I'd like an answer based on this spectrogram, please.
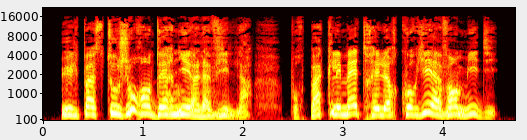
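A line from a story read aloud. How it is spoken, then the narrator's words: Cook's grumble. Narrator (French): grogna Fanny Bronnenmayer, la cuisinière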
